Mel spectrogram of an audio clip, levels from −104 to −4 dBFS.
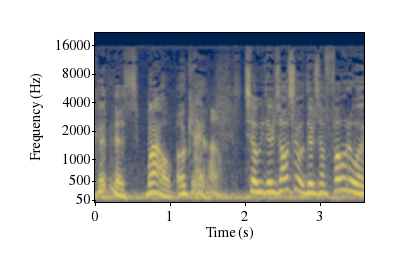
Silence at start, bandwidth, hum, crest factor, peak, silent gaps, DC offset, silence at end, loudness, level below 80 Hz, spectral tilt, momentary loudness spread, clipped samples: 0 s; 16.5 kHz; none; 16 dB; -4 dBFS; none; under 0.1%; 0 s; -20 LUFS; -54 dBFS; -5.5 dB/octave; 7 LU; under 0.1%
